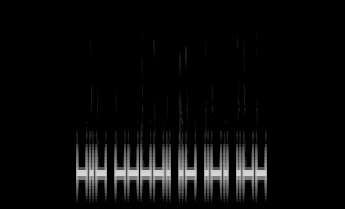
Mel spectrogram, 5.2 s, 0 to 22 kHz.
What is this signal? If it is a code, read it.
Morse code, heard as a keyed tone, about 25 wpm, 700 Hz. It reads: K9ARW
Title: USA Call Signs - 4x Character Spacing - 25wpm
